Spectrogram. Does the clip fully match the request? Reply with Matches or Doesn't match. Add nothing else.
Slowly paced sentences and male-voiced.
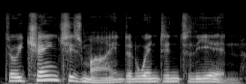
Doesn't match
